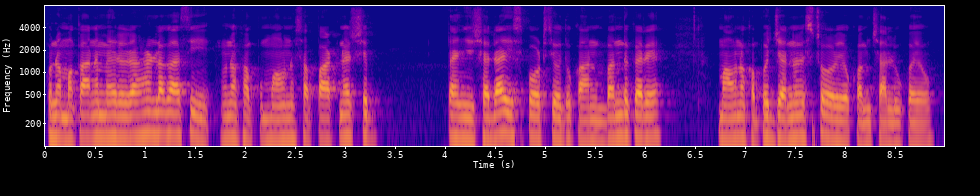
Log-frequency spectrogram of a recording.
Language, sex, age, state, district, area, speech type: Sindhi, male, 45-60, Madhya Pradesh, Katni, rural, spontaneous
